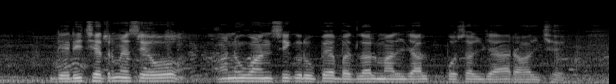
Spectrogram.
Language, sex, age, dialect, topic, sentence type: Maithili, male, 25-30, Bajjika, agriculture, statement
